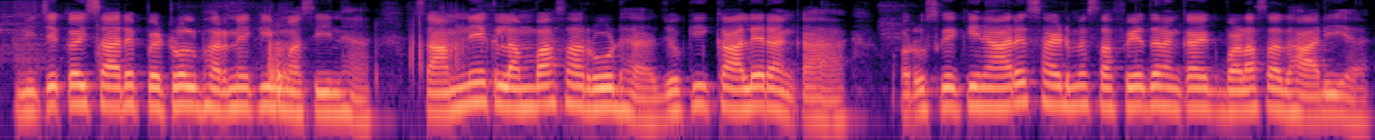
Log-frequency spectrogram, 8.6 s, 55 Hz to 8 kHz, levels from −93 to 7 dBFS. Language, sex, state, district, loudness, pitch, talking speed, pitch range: Hindi, male, Jharkhand, Garhwa, -16 LUFS, 175 Hz, 215 wpm, 150-185 Hz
